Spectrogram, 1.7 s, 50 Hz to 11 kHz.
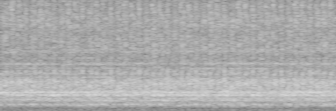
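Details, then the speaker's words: Chevrolet Sail petrol car, after repair of a misfire that appeared once warm with a blinking check engine light, now idles smoothly and evenly with no stumble or missing beat. "देखिए, इसमें 1% भी कमी नहीं है; दोस्तों, गुमशुदा होने की समस्या का समाधान हो गया है।"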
